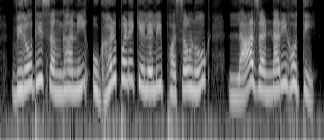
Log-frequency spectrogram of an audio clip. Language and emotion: Marathi, disgusted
